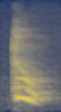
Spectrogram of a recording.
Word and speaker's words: tutto: First of all, because of the T sound, it's a consonant, and it's pronounced in a completely different way from the English pronunciation. In English, you'd say two, okay? In Italian, you'd say tu. It's not tu, it's tu. So we have first T and then a double T.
